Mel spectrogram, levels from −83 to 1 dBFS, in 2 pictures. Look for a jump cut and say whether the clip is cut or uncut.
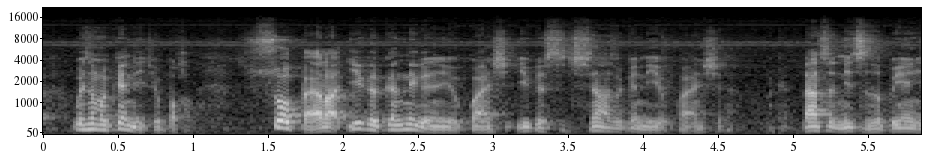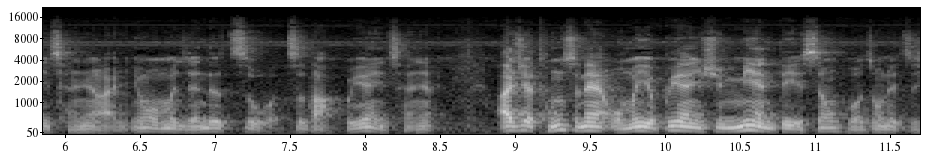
cut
